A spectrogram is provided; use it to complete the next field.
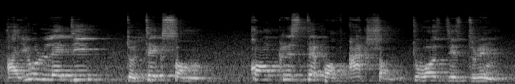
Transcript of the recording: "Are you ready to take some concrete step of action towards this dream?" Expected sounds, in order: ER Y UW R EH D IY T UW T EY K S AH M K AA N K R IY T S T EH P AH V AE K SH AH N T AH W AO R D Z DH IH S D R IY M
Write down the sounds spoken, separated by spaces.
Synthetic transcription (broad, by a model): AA Y UW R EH D IY T UW T EY K S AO M K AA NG K R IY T S T EH P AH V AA K SH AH N T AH W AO D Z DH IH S D R IY M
